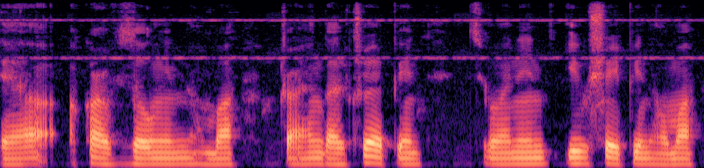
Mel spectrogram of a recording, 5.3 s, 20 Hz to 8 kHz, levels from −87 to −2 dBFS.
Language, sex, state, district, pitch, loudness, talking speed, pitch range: Mizo, female, Mizoram, Aizawl, 100 Hz, -19 LUFS, 170 wpm, 100-105 Hz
